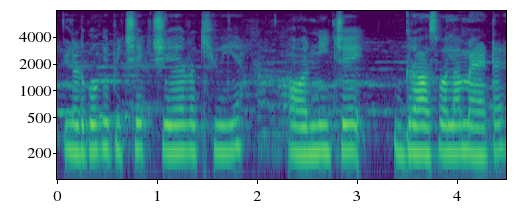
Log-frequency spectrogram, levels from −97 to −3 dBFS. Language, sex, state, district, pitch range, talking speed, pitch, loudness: Hindi, female, Bihar, Sitamarhi, 205-215 Hz, 185 wpm, 210 Hz, -32 LUFS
